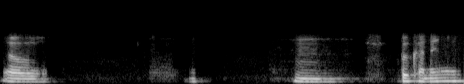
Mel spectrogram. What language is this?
Bodo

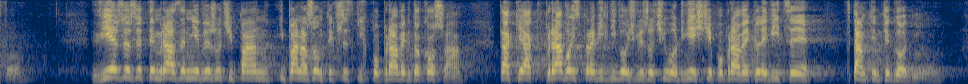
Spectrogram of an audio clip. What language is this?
Polish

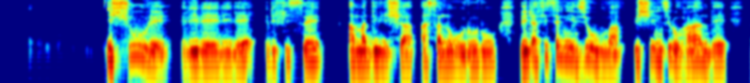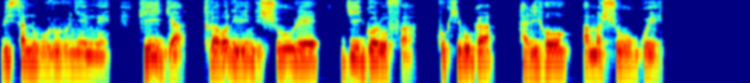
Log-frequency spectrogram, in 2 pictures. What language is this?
Rundi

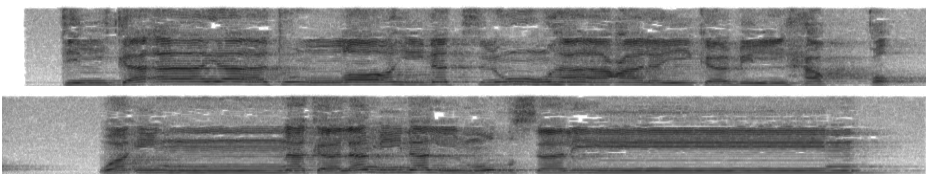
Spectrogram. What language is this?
Arabic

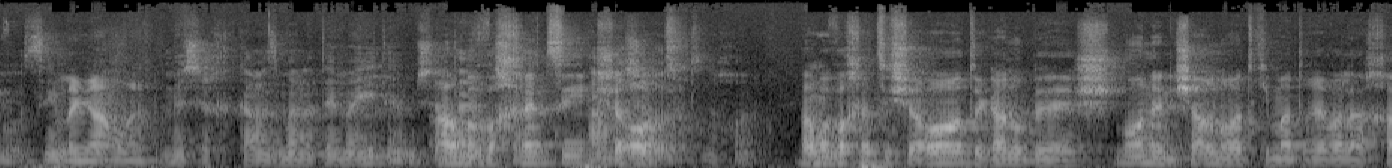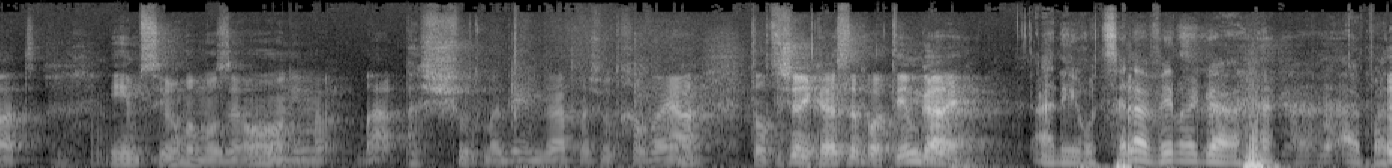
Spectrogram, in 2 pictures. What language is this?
Hebrew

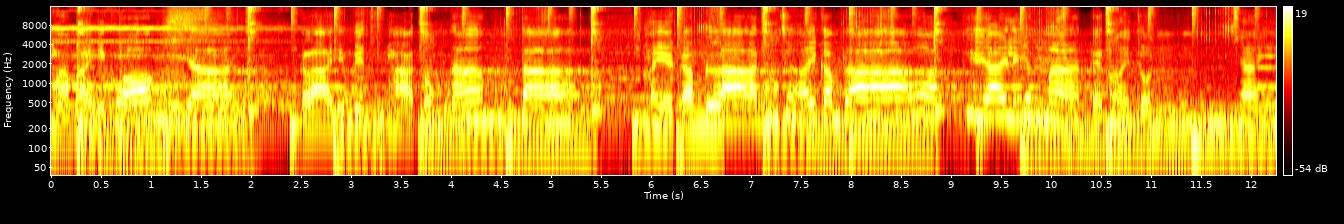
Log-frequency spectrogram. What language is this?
Thai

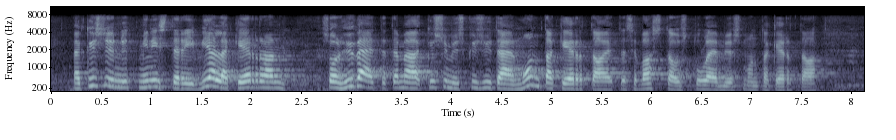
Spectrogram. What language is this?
Finnish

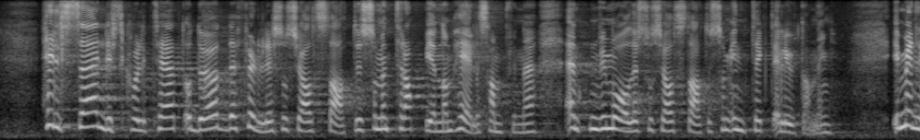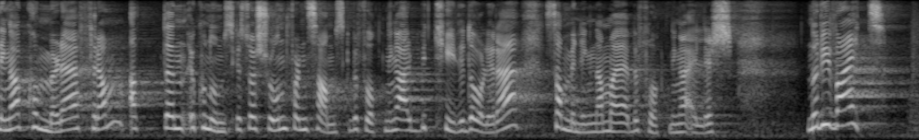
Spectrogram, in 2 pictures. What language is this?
Norwegian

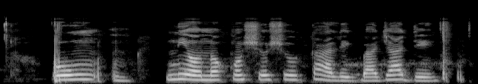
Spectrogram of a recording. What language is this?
Yoruba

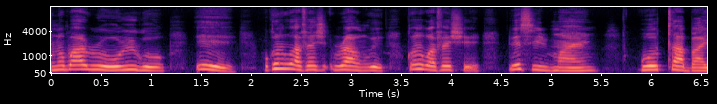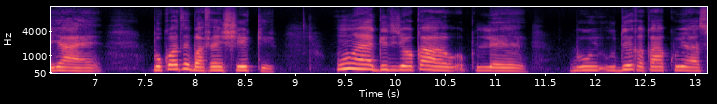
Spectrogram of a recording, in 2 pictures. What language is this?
Isekiri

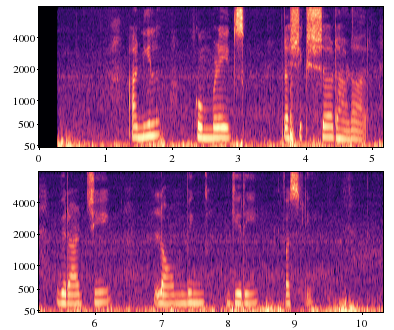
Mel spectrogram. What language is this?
Marathi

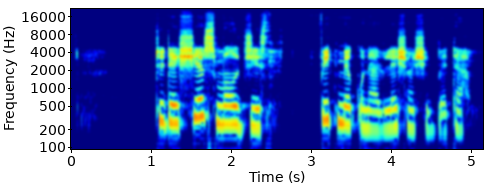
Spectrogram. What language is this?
Nigerian Pidgin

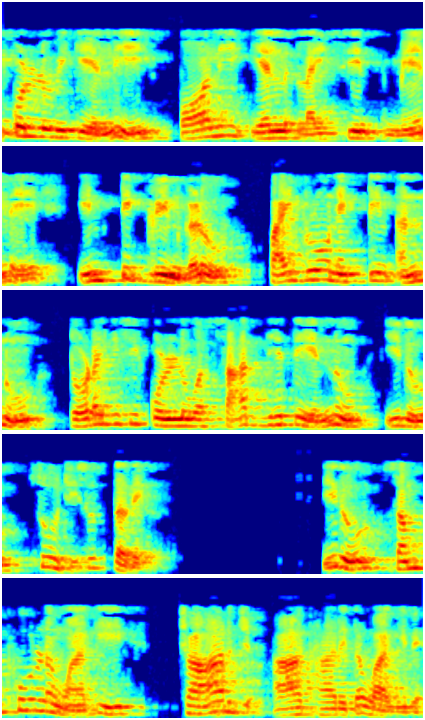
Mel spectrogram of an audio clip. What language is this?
Kannada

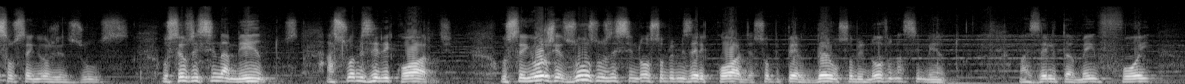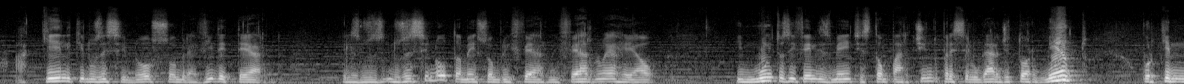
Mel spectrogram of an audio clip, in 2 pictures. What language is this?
Portuguese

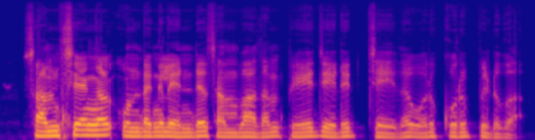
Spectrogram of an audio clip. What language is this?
Malayalam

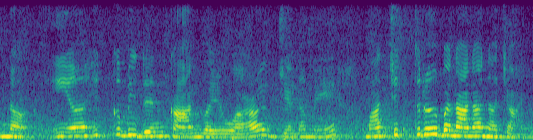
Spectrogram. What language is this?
Sindhi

